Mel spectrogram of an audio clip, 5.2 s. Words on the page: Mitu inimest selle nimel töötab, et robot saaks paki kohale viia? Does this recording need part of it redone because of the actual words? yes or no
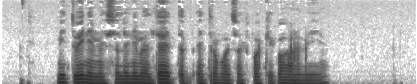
no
